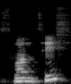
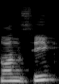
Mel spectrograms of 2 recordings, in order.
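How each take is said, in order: First: The word ends with a soft 'sh' sound. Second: The word ends with a hard 'g' sound. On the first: This is the form being taught. "তো আমরা অ্যাকসেন্ট টাই শিখি। সেটা হলো এটা ইস" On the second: Some regions say it this way. "জার্মানের অঞ্চল ভেদে দুই ভাবে উচ্চারণ করে। ইগ ইউজকরণ করে যেমন"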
